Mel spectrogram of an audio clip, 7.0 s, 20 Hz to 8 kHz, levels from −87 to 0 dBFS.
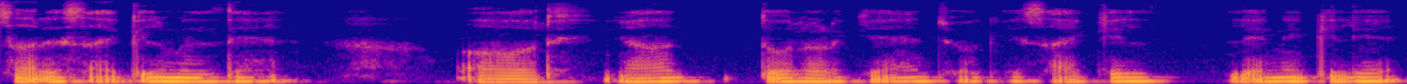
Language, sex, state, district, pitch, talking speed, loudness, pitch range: Hindi, male, Uttar Pradesh, Etah, 130 Hz, 135 wpm, -22 LUFS, 120-135 Hz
